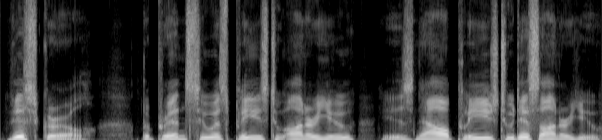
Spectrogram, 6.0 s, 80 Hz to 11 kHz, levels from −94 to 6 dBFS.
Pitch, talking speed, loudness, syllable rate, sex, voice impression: 140 Hz, 160 wpm, -18 LUFS, 4.3 syllables/s, male, very masculine, middle-aged, very thick, slightly relaxed, slightly weak, slightly dark, soft, muffled, fluent, raspy, very cool, intellectual, very refreshing, sincere, very calm, very mature, very friendly, very reassuring, unique, elegant, wild, very sweet, lively, kind, slightly intense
